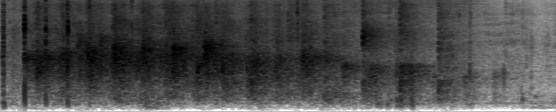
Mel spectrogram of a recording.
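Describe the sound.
Applause from a church audience welcoming a guest preacher, many hands clapping in a dense, sustained round that stays steady, then thins and fades away near the end.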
